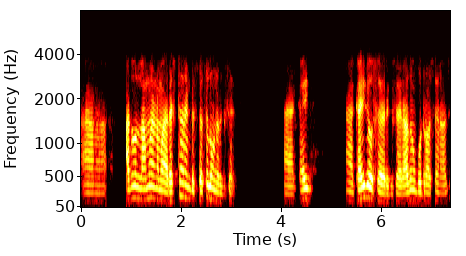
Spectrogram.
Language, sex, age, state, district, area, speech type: Tamil, male, 18-30, Tamil Nadu, Pudukkottai, rural, conversation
